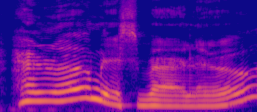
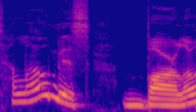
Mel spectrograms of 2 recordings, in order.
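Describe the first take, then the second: First: Meredith. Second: Returned greeting, brisker, with playful lilt; Heather. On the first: Meredith greeting Heather dressed as Lisa, slow singsong mimicry. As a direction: stretch the greeting in a playful Lisa send-up. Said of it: "dressed like Lisa and says to Heather". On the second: Heather answering costumed Meredith, brisker playful greeting. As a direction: greet her back in a lightly mimicked voice. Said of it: "And Heather goes". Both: Retold or imitated.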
